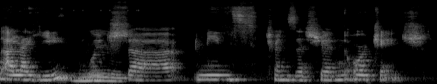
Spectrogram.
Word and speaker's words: Allagi: butcher the spelling or the pronunciation can you pronounce it for me yeah it's called I like ye which means transition or change okay great and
